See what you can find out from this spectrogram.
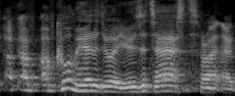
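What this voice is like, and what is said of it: Poor attempt at Scottish accent. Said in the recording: “Scottish like, accent ... See, terrible. I don't do accents.”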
